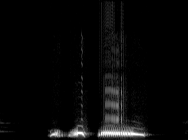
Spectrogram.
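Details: Spotted dove in 'gáy thúc' and 'gáy gọi' call styles, used to train decoy birds: two quick soft coos and a long purring coo. A faint higher chirp sounds during the last note.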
